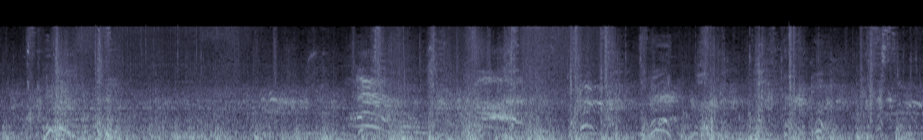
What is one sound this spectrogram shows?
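Swords clash and clang sharply, again and again.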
